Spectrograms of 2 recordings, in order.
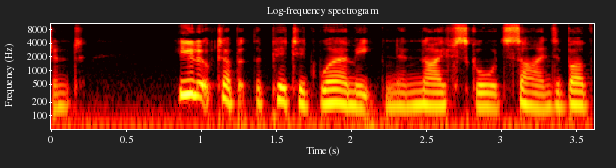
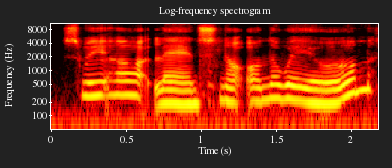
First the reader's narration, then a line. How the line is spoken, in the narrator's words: slurred Nobby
